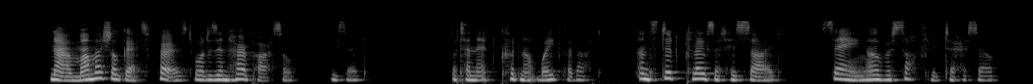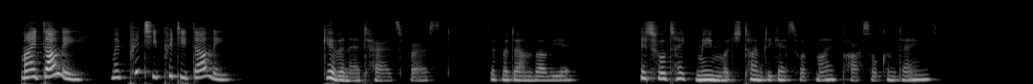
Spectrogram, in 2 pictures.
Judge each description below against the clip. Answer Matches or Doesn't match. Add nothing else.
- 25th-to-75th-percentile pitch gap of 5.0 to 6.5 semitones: Doesn't match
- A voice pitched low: Doesn't match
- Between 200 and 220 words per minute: Doesn't match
